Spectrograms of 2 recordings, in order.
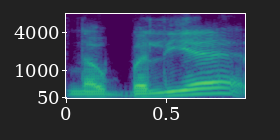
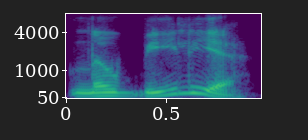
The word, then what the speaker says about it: Nobelia: doesn't matter I mean how do you pronounce this nobody no that would be two else so it has to be pronounced nobelia yeah no Balia no it can't I can't be nobody I sure it has to be nobelia but this is too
